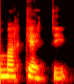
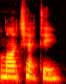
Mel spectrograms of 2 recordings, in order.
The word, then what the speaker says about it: Marchetti: And it's I just want to say, it's Ciro Marchetti, it's not Marchetti.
